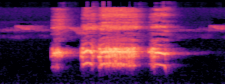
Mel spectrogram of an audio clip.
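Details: Chicken on a farm crowing once: a short opening note, a long, loud, sustained middle section, then a brief falling final note, all within about a second and a half. Faint, thin high chirps sound before and after.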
